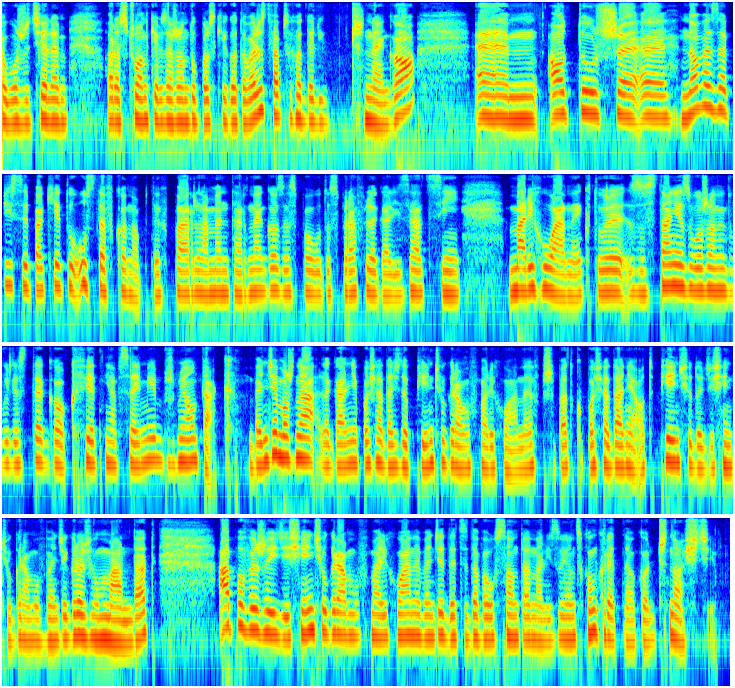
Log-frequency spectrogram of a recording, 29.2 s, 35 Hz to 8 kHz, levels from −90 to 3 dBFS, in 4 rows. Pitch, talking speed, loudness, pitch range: 175 Hz, 125 wpm, -19 LUFS, 165-195 Hz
